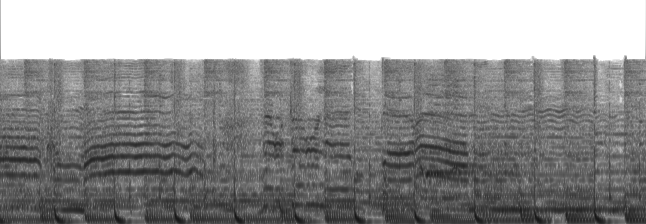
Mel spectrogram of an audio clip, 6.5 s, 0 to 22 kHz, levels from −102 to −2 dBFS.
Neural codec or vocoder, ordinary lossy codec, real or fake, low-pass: none; AAC, 32 kbps; real; 7.2 kHz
